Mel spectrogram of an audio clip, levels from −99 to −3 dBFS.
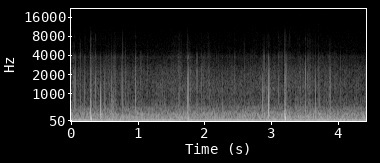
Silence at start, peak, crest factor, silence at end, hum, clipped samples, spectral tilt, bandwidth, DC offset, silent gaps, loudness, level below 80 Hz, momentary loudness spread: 0 s; -12 dBFS; 24 dB; 0 s; none; under 0.1%; -9.5 dB/octave; 4.5 kHz; under 0.1%; none; -38 LUFS; -38 dBFS; 6 LU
